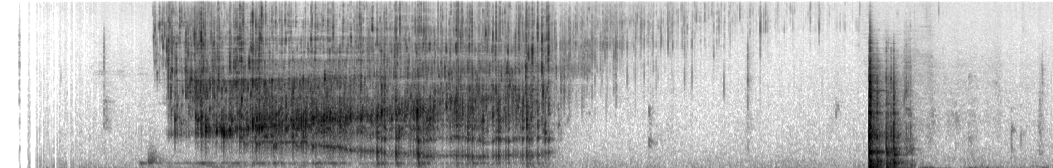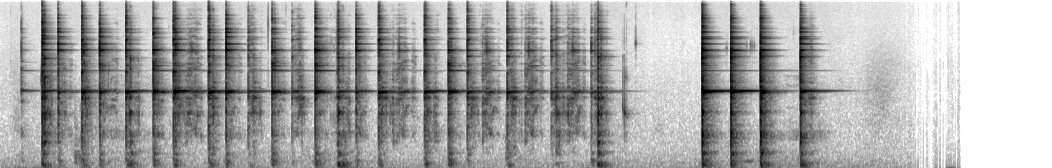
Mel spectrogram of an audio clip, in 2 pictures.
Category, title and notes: Sound effects > Objects / House appliances
FOODPour FOODGware Making a cup of tea
Making a cup of tea in a ceramic teacup, pouring water from a jug, stiring with a metal spoon.
metallic, sfx, stir, spoon, tea, metal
